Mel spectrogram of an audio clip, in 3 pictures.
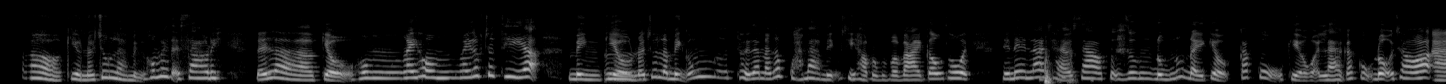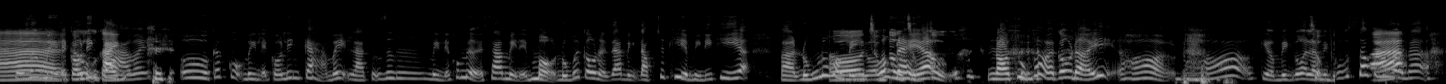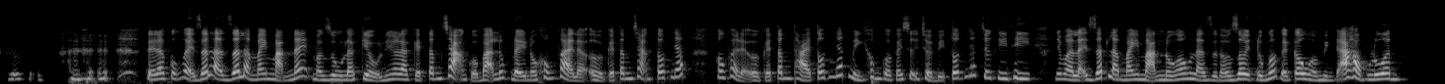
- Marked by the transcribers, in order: tapping; laugh; laugh; laugh; laugh
- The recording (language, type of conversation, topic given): Vietnamese, podcast, Bạn có thể kể về một lần bạn cảm thấy mình thật can đảm không?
